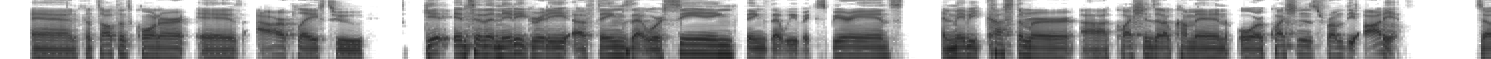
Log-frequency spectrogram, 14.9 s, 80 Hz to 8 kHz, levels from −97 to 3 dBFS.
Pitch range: 85-105 Hz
